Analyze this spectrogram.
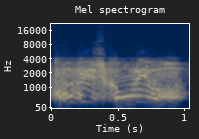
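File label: Serbian tank damaged mood high; War Thunder; speech srb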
